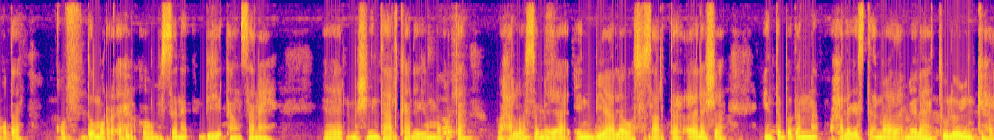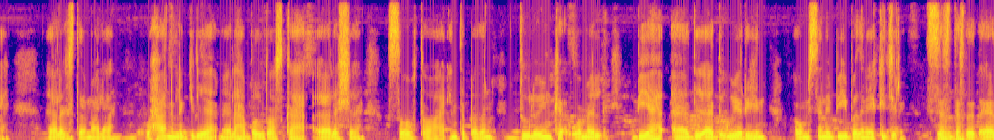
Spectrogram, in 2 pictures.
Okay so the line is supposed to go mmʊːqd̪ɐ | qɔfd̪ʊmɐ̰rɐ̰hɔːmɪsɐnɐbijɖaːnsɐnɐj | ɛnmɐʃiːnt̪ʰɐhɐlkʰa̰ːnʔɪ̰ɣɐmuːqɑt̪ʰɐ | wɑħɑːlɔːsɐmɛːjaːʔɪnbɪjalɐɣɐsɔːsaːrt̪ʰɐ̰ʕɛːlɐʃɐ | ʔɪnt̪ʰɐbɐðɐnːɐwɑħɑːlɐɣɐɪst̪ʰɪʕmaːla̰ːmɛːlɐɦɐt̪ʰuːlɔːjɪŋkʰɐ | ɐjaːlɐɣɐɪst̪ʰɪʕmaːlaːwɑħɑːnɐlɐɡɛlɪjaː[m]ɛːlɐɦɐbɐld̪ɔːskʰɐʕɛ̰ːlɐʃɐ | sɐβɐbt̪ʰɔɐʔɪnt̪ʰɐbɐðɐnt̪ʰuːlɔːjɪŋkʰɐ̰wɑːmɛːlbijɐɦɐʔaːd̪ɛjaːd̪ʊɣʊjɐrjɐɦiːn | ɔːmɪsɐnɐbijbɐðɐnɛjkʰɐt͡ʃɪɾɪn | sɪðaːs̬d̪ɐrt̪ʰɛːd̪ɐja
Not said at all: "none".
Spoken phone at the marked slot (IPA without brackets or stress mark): m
